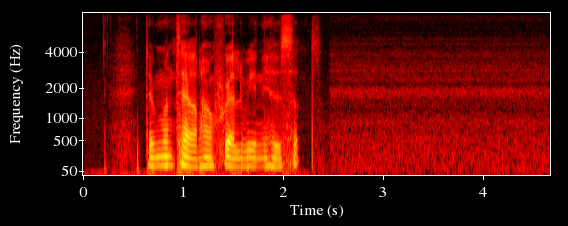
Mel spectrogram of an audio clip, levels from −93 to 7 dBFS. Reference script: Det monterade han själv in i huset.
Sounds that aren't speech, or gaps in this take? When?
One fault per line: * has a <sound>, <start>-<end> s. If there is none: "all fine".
all fine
